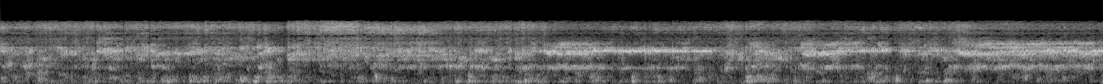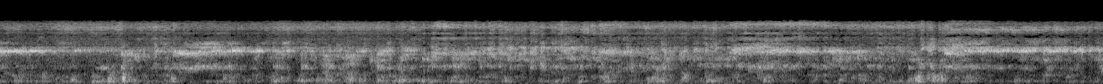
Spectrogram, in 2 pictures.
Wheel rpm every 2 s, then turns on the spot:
230, 230, 230, 230, 220, 230, 230, 230, 230, 230, 230.
none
